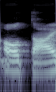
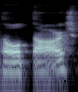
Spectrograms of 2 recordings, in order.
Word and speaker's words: Altaj: I think you say her name Altai and not Altaj, because I was listening to the audiobooks and that's how the narrators pronounce her name.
